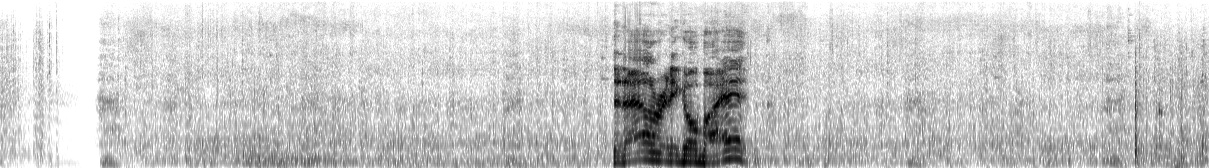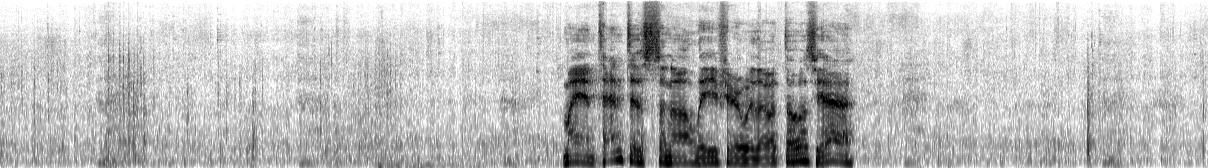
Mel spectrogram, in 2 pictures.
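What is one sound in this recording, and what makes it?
Wind blows steadily across open snow.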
